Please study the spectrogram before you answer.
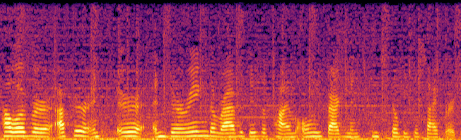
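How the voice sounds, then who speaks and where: Female game streamer, higher register, lively and informal, clear game music underneath. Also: moderate pace, poor audio. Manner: giggly, animated reactions, stumbles when reading aloud. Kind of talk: livestream chat while reading game dialogue aloud. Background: video game music.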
